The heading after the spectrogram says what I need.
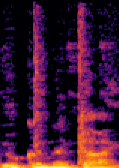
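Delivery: ordinary talk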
